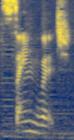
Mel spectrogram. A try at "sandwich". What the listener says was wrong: No. The word sandwich does not have a G. Just like the word college does not have a D.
